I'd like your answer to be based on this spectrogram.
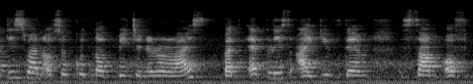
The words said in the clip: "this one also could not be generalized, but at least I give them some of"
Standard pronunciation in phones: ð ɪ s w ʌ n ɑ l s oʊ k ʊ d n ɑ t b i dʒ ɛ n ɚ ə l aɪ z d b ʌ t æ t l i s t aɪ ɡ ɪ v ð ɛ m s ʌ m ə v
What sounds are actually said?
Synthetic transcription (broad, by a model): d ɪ s w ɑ n ɑ l s oʊ k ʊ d n ɑ t b i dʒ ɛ n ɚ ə l aɪ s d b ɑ t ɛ t l i s t aɪ ɡ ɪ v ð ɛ m s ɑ m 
